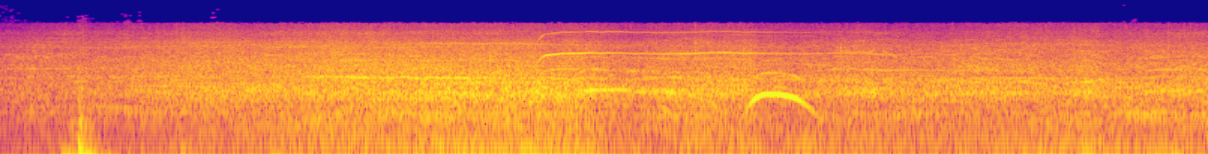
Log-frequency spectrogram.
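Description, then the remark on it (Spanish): A crowd of thousands of Americans cheers and applauds in a steady, dense roar on a special night of celebration. Scattered whistles and shrill calls rise above the wash of clapping and voices throughout. “Este es el ambiente, estos son los aplausos.”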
